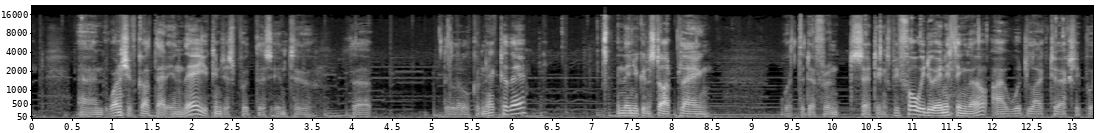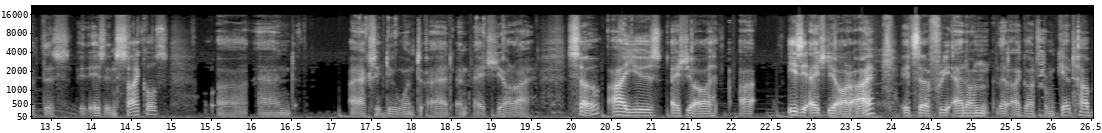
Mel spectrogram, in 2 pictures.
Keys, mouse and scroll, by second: 2.8 click, 6.2 scroll up 5, 6.7-11.0 middle drag, 11.0 click, 13.0 click.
